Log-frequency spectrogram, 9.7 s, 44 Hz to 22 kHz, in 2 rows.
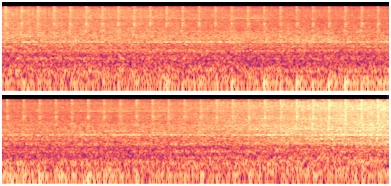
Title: E63 ticking noise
